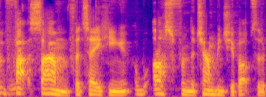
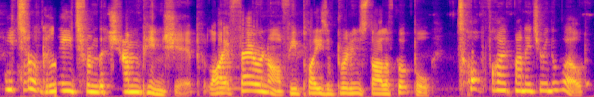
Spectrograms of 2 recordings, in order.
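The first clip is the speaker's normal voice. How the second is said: incredulous rant; 10 semitones higher than usual. Acted. Incredulous rant about Bielsa.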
